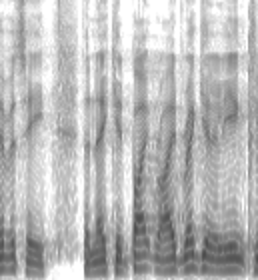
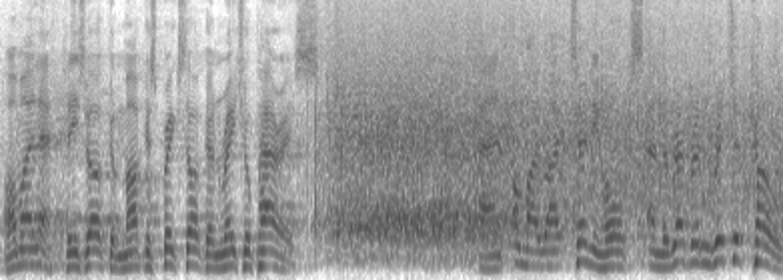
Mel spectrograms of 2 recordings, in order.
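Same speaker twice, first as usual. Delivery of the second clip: raised, upbeat announcer voice to introduce the panel; announcer intro; 4 semitones higher than usual. Acted. Host welcoming the panel to the audience, bright announcer read. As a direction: present the teams like a game show host.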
